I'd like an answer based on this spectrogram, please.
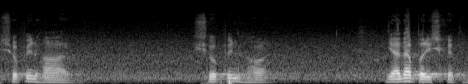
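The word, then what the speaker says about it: Schopenhauer: दुर्गुण अपनी मलिन काओं को घोल देते हैं शोपन हावर ज्यादा पका हुआ था शोपन हावर तुमने स्पेलिंग नोट करी कि नहीं एस एच ओ पी एन शोपन एच ओवीी ई शोपिन हार शोपिन हार ज्यादा परिष्कृत व विचारों के शिखर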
